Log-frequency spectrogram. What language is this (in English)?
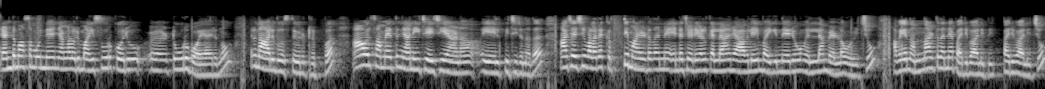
Malayalam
